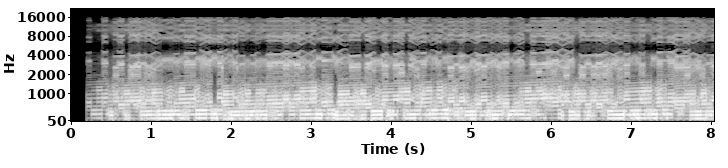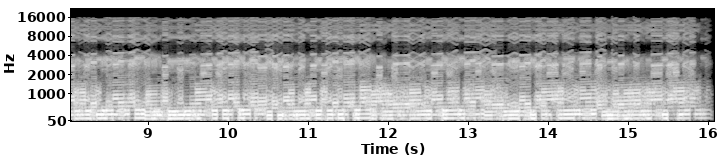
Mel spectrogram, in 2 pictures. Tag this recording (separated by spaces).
synthesizer waldorf computer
